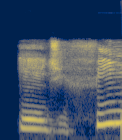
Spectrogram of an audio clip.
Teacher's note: Última, penúltima sílaba mais forte. É uma palavra paroxítona.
